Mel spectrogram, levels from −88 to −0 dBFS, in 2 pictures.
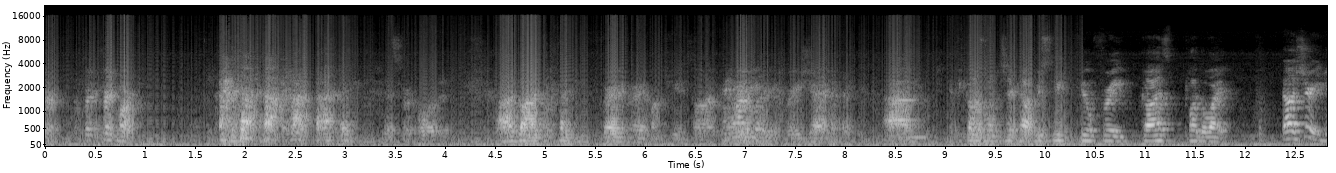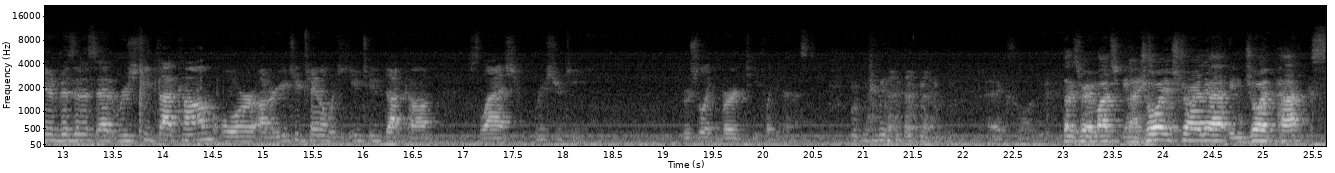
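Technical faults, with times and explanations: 0.0 to 10.39 s, buffer tearing: a continuous robotic buzz at about 86.1 Hz rides on the sound. The writing program and the hardware reading the ring buffer have slipped, so roughly a third of each period replays audio around 40 ms old, with hard joins on both sides. The buzz rate fits a 512-sample buffer.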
